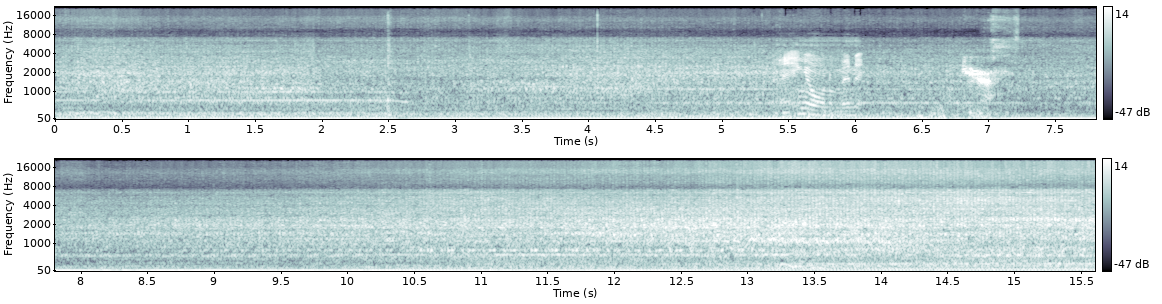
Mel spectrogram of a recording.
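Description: A heavy tractor engine rumbles steadily at idle, close and loud, while someone speaks briefly over it and a short squeal cuts through midway, on a muddy cattle farm.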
